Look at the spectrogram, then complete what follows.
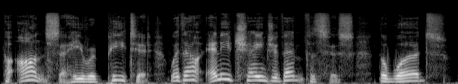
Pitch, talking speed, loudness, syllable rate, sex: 155 Hz, 145 wpm, -18 LUFS, 4.9 syllables/s, male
